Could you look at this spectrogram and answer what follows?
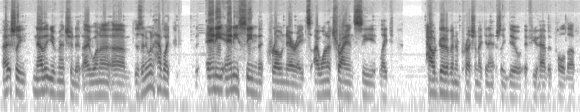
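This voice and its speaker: A man chatting casually with friends on a game stream, easygoing and quick to laugh. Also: medium pitch, bright, forceful tone, poor audio. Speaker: gamer on a group stream. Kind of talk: casual chat.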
